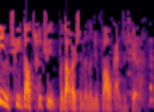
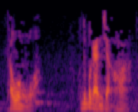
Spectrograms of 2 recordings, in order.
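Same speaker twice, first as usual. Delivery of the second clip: ordinary talk, nothing marked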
